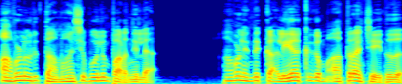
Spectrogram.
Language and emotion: Malayalam, sad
